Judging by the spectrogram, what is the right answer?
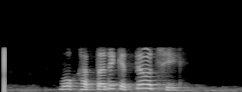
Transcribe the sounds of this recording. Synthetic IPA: mõkʰɐt̪əɾeket̪eot͡ʃʰi

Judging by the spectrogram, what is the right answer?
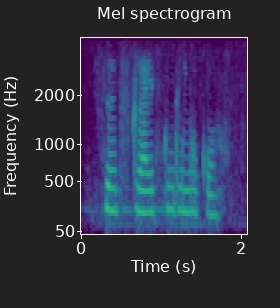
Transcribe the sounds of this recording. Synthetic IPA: səbskɾajbkɔɾunoko

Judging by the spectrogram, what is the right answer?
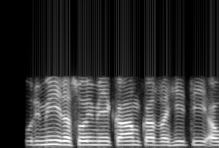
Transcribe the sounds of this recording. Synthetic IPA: ʊɾmiɾɐsoːimẽkaːmkɐɾːɐɦit̪iːɐ

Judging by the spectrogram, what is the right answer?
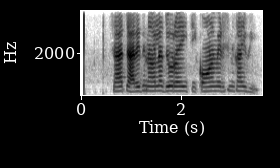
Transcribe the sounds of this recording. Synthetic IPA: ʃaɾt͡ʃaɾid̪inaʋelad͡ʒoɾəɦit͡ʃikɔɳmeɽisinkʰajbʱiː

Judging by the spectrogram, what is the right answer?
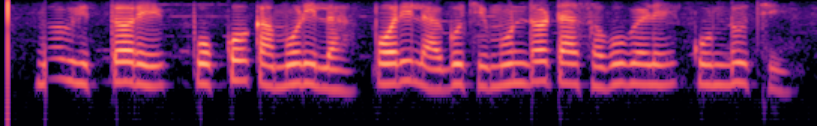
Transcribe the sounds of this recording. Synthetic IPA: muɔbʱit̪ɔɾepokɔkamuɽilapɔɾilaɡut͡ʃimuɳɖɔʈasɔbʱubeɭekuɳɖut͡ʃʰi

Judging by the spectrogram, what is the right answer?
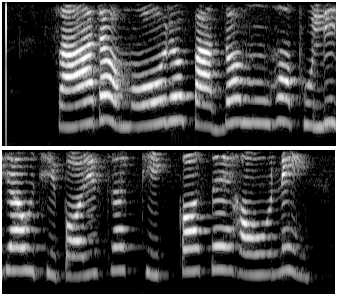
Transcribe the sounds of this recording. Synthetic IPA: saɾɔmoɾɔpad̪ɔmuɦɔpʰulid͡ʒawt͡ʃʰipɔɾisɾaʈʰikɔseɦɔwnej̃

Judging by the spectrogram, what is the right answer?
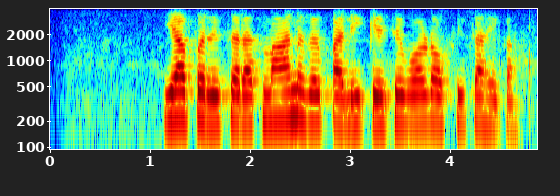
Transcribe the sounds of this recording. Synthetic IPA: japəɾisəɾat̪məɦanəɡəɾpaliket͡seʋɔɾɖɔfiːsaɦeka

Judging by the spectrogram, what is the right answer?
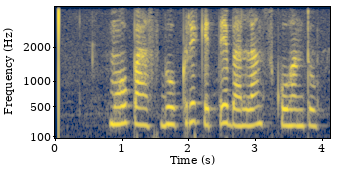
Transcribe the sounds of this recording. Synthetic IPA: mopasbukɾeket̪ebalanskoɦənt̪u

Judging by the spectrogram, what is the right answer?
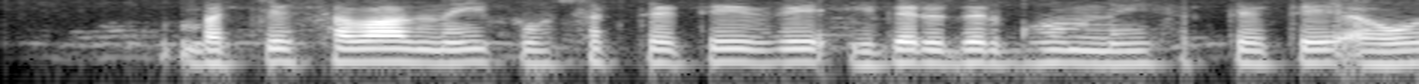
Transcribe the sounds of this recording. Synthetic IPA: bɐtːʃesɐʋaːlnɐɦĩpũːt͡ʃʰsɐk̚t̪et̪ʰeʋeʔɪd̪əɾʊd̪əɾɡʱuːmnɐɦĩsɐk̚t̪et̪ʰeʔɔː

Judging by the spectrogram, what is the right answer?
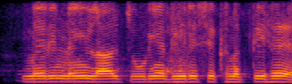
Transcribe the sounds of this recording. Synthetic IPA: meːɾinɐĩlaːlt͡ʃoːɽijãd̪ʱiːɾesekʰɐnək̚t̪iɦɛː

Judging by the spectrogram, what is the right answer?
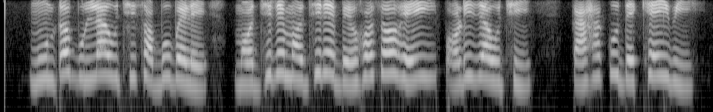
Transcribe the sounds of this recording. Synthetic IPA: muɳɖɔbulaut͡ʃʰisɔbubeɭe | mɔd͡ʒʱiɾemɔd͡ʒʱiɾebeɦɔsɔɦejpɔɽid͡ʒawt͡ʃʰi | kaɦakud̪ekʰejbi

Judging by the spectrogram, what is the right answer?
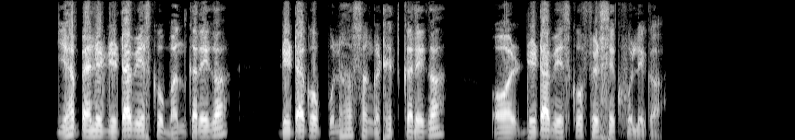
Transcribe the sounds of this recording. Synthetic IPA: jɐɦpɛɦleɖeːʈabeːskobɐ̃nd̪̚kɐɾeːɡaː | ɖeːʈakopʊnɦasɐ̃ŋɡəʈʰɪt̪kɐɾeːɡaː | ɔːɾɖeːʈabeːskofɪɾsekʰoːlḛːɡa̰ː

